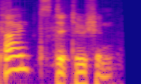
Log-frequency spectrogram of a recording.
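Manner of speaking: computer-like robot voice. Demonstrating a clip to insert during editing; robotic voice. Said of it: "Nice robotic voice".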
